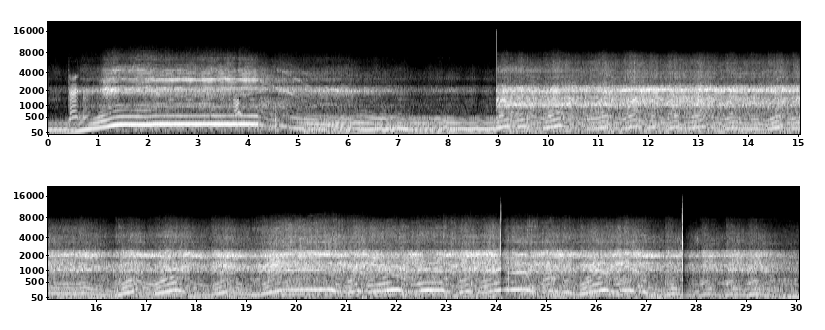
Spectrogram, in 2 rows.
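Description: Ski-Doo 850 two-stroke snowmobile engine revving: it climbs fast and holds high for a few seconds as the sled is worked free of deep wet snow, then drops. From about nine seconds in the throttle is worked up and down about once a second, with a rushing hiss underneath.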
